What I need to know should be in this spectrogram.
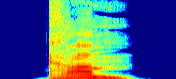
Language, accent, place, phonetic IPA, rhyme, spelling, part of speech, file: German, Germany, Berlin, [kʁaːm], -aːm, kram, verb, De-kram.ogg
- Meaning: 1. singular imperative of kramen 2. first-person singular present of kramen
